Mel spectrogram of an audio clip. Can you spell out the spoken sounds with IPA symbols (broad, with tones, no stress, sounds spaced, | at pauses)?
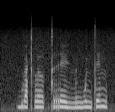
b ɯ˨˩ a̯ kʰ l ɤː˨˩ k̚ t r eː˨˩ j n ɯ˩˦ ŋ w ɯ˩˦ ŋ t e˥˩ n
